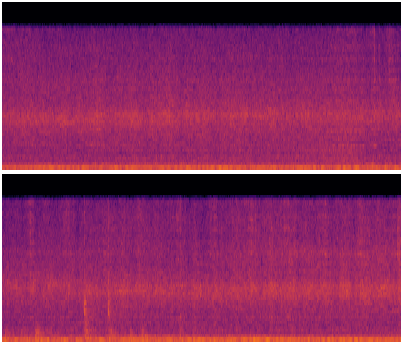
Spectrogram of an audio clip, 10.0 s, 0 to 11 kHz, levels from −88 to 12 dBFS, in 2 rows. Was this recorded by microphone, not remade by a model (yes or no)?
no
